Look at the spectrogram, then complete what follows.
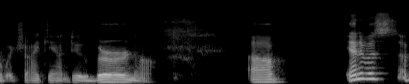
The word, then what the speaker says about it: Brno: time today it is the town of brno b-r-n-o and in the czech republic it's pronounced like brno but with a roald r which i can't do burno uh and it was a big city it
